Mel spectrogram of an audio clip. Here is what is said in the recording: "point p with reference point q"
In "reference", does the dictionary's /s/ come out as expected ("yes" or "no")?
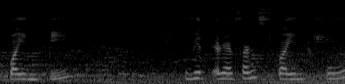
yes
